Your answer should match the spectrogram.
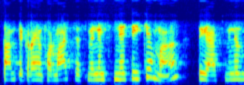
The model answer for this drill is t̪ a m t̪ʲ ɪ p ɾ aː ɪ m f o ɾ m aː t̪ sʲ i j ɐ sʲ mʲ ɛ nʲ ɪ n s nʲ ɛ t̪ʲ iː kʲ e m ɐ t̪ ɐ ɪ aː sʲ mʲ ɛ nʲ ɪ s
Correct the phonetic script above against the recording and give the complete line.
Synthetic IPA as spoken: t̪ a m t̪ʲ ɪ k ɾ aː ɪ n f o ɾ m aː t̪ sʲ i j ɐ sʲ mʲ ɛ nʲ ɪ m s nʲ ɛ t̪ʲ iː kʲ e m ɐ t̪ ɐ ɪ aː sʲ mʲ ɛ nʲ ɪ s

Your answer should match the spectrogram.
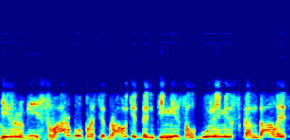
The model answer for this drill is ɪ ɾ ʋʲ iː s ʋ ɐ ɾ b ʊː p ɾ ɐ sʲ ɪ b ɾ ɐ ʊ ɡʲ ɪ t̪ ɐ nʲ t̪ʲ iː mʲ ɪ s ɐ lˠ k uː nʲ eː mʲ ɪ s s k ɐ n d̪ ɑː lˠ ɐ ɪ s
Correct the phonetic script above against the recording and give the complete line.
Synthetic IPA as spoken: ɪ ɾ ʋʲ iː s ʋ ɐ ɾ b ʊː p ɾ ɐ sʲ ɪ b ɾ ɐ ʊ kʲ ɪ d̪ ɐ nʲ t̪ʲ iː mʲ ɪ s ɐ lˠ k uː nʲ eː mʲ ɪ s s k ɐ n d̪ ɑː lˠ ɐ ɪ s

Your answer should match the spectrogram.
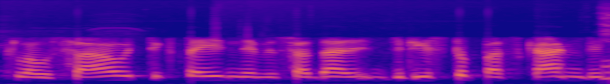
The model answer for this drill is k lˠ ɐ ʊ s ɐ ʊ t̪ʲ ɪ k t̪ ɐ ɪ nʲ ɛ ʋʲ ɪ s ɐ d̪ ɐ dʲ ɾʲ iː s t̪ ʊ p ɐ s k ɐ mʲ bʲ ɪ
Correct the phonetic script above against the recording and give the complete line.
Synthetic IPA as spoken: k lˠ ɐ ʊ s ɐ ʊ t̪ʲ ɪ k t̪ ɐ ɪ nʲ ɛ ʋʲ ɪ s ɐ d̪ ɐ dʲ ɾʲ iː s t̪ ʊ p ɐ s k ɐ mʲ bʲ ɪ

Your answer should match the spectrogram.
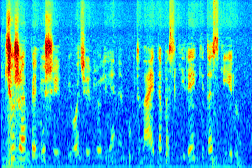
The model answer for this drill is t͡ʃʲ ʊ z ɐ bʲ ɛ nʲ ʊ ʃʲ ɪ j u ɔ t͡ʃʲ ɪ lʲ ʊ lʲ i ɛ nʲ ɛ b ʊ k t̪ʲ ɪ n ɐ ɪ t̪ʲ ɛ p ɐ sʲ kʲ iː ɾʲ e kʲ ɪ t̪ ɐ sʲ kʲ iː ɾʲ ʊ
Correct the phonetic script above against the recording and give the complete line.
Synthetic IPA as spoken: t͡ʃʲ ʊ ʒ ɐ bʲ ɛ nʲ ʊ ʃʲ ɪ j u ɔ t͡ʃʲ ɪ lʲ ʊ lʲ i ɛ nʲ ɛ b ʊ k t̪ʲ ɪ n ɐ ɪ t̪ʲ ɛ p ɐ sʲ kʲ iː ɾʲ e kʲ ɪ t̪ ɐ sʲ kʲ iː ɾʲ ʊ

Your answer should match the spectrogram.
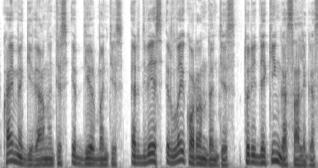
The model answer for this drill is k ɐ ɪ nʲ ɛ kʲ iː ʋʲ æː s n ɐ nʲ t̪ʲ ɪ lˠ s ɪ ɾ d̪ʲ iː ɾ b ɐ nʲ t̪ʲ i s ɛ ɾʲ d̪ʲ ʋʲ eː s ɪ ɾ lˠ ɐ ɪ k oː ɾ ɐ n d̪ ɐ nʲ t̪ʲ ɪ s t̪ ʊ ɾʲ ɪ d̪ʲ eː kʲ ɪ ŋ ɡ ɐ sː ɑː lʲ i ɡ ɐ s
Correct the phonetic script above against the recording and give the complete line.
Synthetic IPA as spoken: k ɐ ɪ mʲ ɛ ɡʲ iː ʋʲ æː n ɐ nʲ t̪ʲ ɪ s ɪ ɾ d̪ʲ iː ɾ b ɐ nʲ t̪ʲ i s ɛ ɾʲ d̪ʲ ʋʲ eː s ɪ ɾ lˠ ɐ ɪ k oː ɾ ɐ n d̪ ɐ nʲ t̪ʲ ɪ s t̪ ʊ ɾʲ ɪ d̪ʲ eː kʲ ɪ ŋ ɡ ɐ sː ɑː lʲ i ɡ ɐ s

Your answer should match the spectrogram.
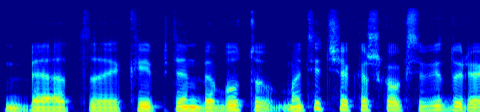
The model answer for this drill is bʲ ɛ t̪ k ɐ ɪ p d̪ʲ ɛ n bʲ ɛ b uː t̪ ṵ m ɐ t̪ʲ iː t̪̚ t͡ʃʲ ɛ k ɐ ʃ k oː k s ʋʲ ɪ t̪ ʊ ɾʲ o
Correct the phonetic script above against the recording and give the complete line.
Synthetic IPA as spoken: bʲ ɛ t̪ k ɐ ɪ p t̪ʲ ɛ n bʲ ɛ b uː t̪ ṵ m ɐ t̪ʲ iː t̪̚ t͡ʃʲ ɛ k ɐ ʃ k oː k s ʋʲ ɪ d̪ ʊ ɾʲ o

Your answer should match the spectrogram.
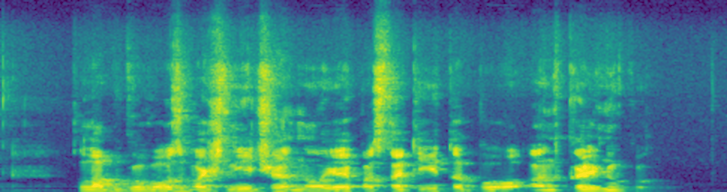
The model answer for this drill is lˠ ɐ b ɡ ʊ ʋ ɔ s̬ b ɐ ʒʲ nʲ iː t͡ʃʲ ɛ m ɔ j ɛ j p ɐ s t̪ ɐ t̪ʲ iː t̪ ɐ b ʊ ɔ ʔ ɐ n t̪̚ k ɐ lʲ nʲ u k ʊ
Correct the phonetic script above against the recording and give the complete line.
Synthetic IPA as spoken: lˠ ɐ b ɡ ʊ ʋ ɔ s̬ b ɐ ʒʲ nʲ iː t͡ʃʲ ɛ n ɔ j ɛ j p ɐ s t̪ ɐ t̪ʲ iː t̪ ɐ b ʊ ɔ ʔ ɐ n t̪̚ k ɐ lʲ nʲ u k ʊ

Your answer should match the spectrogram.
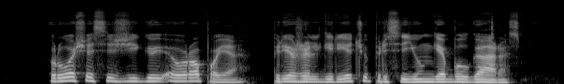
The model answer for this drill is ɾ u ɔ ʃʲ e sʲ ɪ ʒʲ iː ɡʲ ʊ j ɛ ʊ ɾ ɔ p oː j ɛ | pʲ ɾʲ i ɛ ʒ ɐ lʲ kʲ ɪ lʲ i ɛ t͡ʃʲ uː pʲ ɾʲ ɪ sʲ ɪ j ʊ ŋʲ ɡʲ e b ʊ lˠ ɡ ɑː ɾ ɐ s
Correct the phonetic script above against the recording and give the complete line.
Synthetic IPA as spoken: ɾ u ɔ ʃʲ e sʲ ɪ ʒʲ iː ɡʲ ʊ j ɛ ʊ ɾ ɔ p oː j ɛ | pʲ ɾʲ i ɛ ʒ ɐ lʲ ɡʲ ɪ ɾʲ i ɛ t͡ʃʲ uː pʲ ɾʲ ɪ sʲ ɪ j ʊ ŋʲ ɡʲ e b ʊ lˠ ɡ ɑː ɾ ɐ s

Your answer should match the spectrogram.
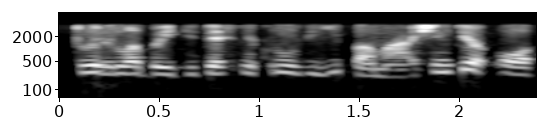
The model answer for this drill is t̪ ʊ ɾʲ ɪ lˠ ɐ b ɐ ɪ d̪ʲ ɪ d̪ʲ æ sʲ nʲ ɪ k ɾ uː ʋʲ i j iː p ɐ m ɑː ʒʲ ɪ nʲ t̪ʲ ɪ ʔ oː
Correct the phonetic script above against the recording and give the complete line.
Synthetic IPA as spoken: t̪ ʊ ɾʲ ɪ lˠ ɐ b ɐ ɪ d̪ʲ ɪ d̪ʲ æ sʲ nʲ ɪ k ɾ uː ʋʲ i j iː p ɐ m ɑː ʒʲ ɪ nʲ t̪ʲ ɪ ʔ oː

